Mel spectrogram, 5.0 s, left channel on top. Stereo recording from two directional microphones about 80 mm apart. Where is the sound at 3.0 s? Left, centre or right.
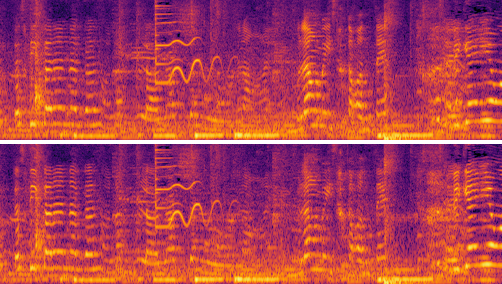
Left.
